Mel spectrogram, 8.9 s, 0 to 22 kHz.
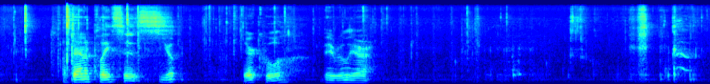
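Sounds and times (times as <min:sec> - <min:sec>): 
speech: 0:00.9 - 0:02.4, 0:03.0 - 0:04.8
crunchy chewing on french fries: 0:04.8 - 0:08.8.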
